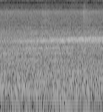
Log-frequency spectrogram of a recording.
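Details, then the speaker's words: Electric treadmill running: steady high whine with rough hiss over constant hum, compared with an identical unit; suspected worn roller or motor bearings, not confirmed. "ruido entonces puede ser desde los rodamientos del motor o los rodamientos de esto rodin"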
